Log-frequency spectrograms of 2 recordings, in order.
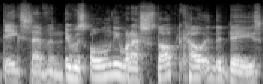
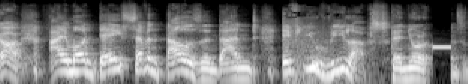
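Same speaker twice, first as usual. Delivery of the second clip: higher, slowed, smug sing-song; mock nofap guru; 7 semitones higher, slower than usual. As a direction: parody a preachy streak-bragger. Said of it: "that's what they say".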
